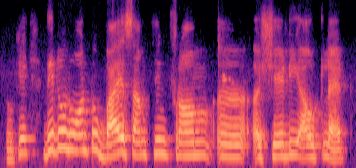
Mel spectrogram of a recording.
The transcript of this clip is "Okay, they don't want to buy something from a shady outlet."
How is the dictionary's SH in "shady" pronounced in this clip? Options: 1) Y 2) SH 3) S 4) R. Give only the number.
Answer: 2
